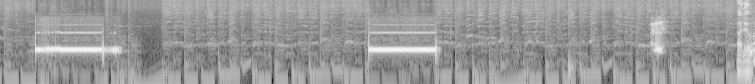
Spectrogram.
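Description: A telephone ringing tone sounds while a listener is being called: two long, steady beeps about five seconds apart over a busy, constant background.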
